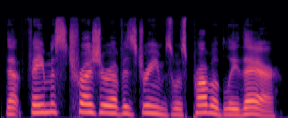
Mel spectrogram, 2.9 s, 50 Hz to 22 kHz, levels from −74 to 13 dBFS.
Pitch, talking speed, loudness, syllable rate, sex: 220 Hz, 190 wpm, -16 LUFS, 5.5 syllables/s, female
